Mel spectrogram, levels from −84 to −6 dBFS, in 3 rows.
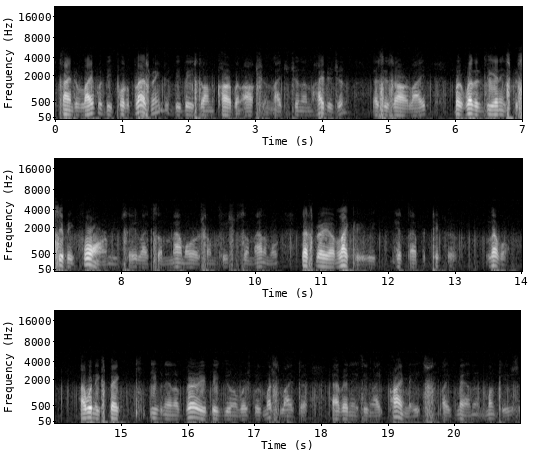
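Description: No technical faults can be heard anywhere in this audio.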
